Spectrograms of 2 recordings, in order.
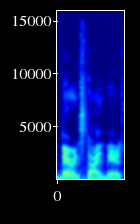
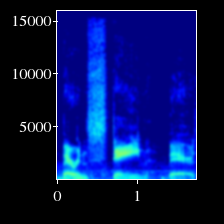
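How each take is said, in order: First: The name ends with a 'stine' sound. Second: The name ends with a 'stain' sound. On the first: The speaker calls it wrong. "It was never the Berenstein Bears" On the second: The speaker calls it right. "It's the Berenstain Bears"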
